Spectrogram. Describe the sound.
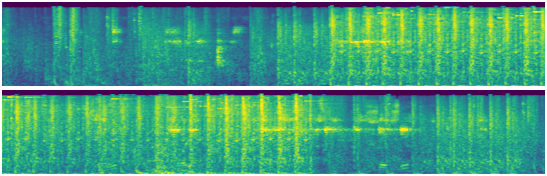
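Rapid automatic gunfire in a video game, loud and sustained, with bursts of tightly packed shots that thicken into near-continuous fire through the middle before easing slightly at the end.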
